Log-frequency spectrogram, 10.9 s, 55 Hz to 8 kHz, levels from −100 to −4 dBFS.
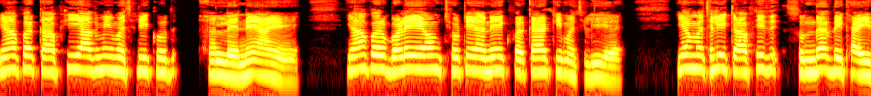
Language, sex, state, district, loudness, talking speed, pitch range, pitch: Hindi, male, Bihar, Saran, -15 LUFS, 140 wpm, 185-225 Hz, 205 Hz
